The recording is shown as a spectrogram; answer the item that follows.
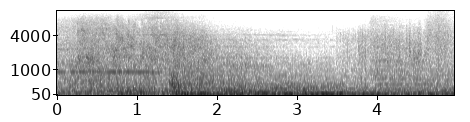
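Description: A deep, rumbling explosion roar from an asteroid impact, a rock about six miles wide striking a lush planet, sustained and loud throughout with heavy low-end rumble and no clear separate bursts.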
